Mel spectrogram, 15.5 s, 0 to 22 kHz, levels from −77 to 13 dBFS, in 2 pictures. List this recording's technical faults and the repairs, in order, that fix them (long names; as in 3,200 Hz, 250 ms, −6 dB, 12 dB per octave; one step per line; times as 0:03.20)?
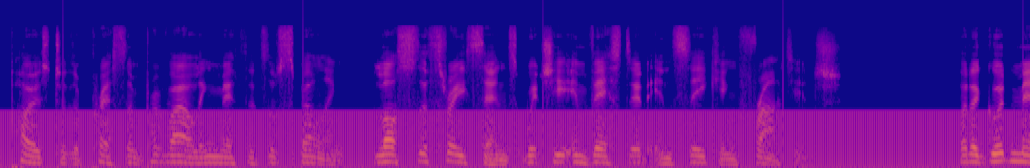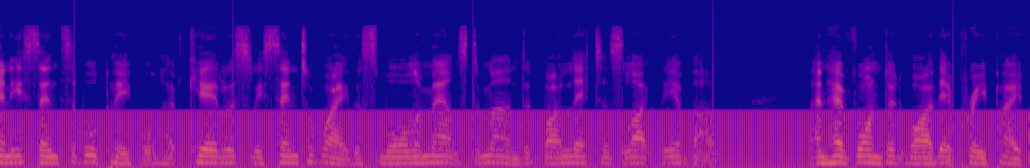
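mains buzz 60 Hz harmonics 24 −37 dBFS
scratch tick 33 1/3 rpm −18 dBFS
0:08.29: click −16 dBFS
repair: click removal
hum removal 60 Hz, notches 24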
